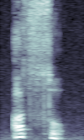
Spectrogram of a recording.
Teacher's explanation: この R の音と S の音がくっついてアッソっていうような音になります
